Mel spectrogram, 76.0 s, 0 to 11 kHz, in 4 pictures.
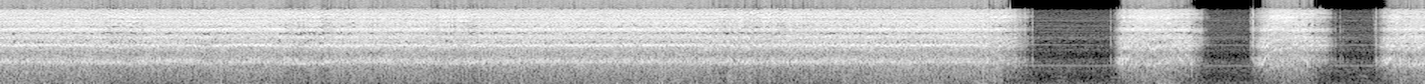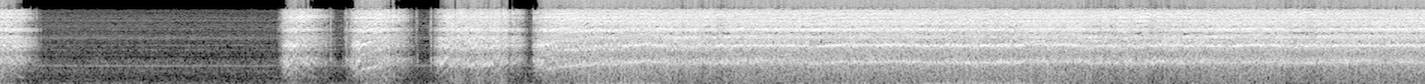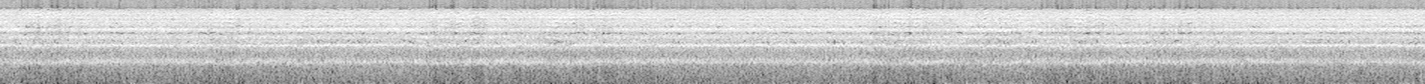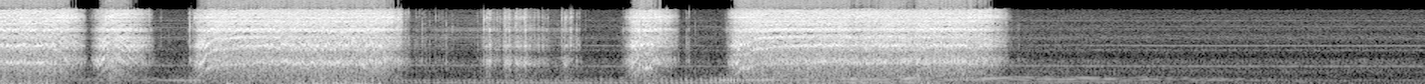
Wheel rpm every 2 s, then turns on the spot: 230, 230, 230, 230, 230, 220, 170, 60, 40, 50, 0, 30, 80, 170, 230, 220, 220, 220, 230, 230, 230, 230, 220, 230, 230, 220, 220, 230, 210, 60, 190, 30, 30, 110, 220, 20, 0, 0.
62-64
